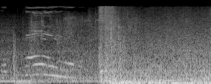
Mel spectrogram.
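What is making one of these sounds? A loud explosion bursts in a video game.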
